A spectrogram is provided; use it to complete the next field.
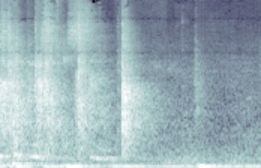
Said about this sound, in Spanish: ¿Por qué no le damos un fuerte aplauso al Señor y toma su lugar?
